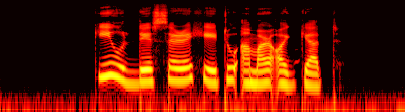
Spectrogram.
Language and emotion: Assamese, neutral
